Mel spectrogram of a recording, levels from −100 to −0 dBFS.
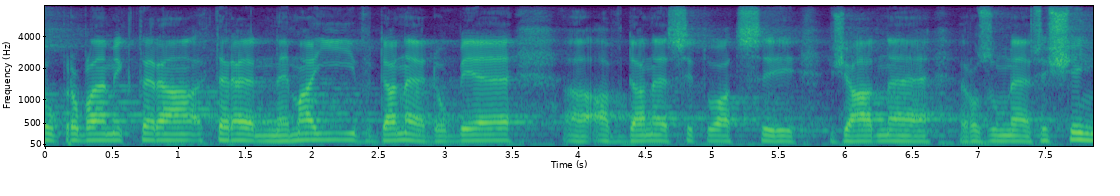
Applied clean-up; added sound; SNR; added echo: none; none; none; none.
